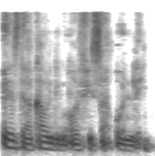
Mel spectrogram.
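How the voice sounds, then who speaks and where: A man from Zimbabwe, a college principal answering questions at a hearing, halting and hesitant. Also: lowish voice, a little mellow, breathy edge. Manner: hesitant, halting, many fillers.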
